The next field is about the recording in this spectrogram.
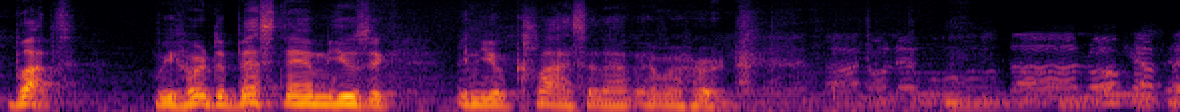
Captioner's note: laughing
